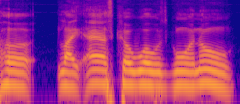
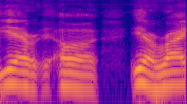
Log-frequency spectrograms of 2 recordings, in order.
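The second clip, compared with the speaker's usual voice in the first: dismissive, condescending tone; 5 dB quieter than usual. Retelling how a lady answered an explanation of Juneteenth: imitating a condescending tone. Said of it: "Like a condescending".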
